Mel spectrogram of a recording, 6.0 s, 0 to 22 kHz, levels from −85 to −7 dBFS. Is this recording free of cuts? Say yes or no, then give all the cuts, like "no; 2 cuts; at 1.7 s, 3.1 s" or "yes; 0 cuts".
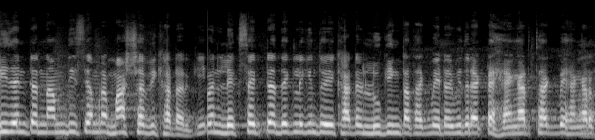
no; 2 cuts; at 2.1 s, 4.0 s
